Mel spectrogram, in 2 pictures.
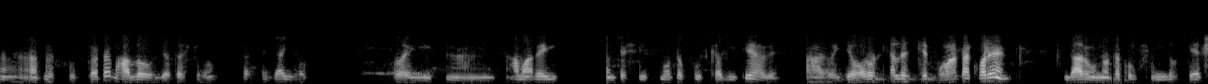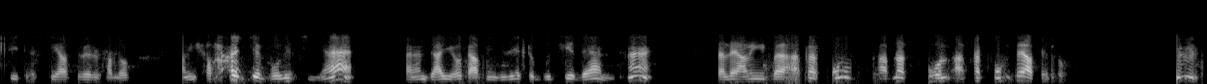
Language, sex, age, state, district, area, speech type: Bengali, male, 45-60, West Bengal, Howrah, urban, conversation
